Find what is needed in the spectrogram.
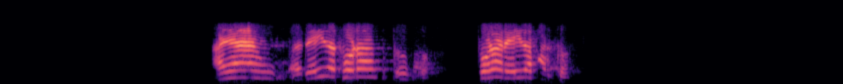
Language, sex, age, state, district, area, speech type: Dogri, female, 60+, Jammu and Kashmir, Reasi, rural, conversation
